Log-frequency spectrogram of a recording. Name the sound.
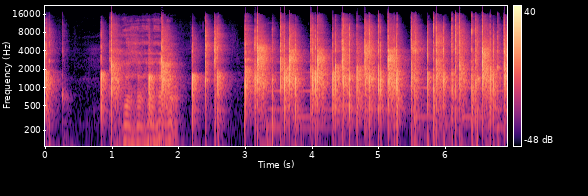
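hands clapping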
